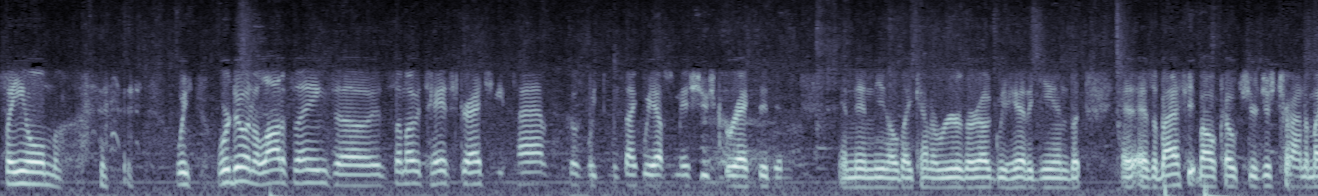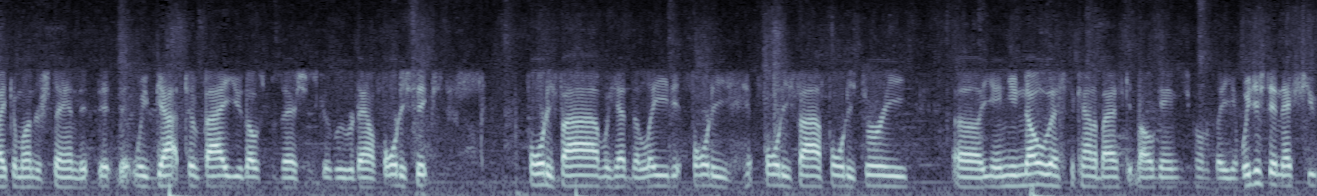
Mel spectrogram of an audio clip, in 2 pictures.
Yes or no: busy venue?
yes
